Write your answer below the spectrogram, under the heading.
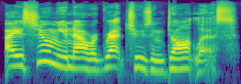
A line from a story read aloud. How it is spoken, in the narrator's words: Marcus says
